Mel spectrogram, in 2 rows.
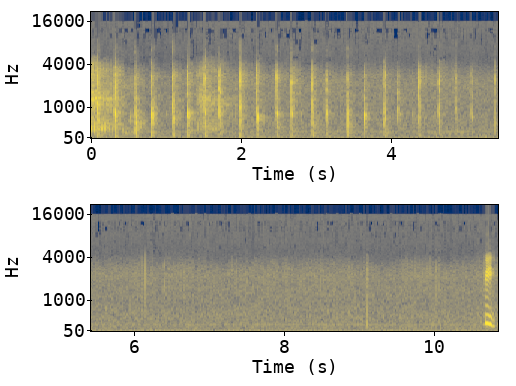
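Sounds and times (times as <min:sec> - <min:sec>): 
horse hooves clip-clopping on a hard surface as it's led to the stable: 0:00.0 - 0:06.2
speech: 0:10.7 - 0:10.8.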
